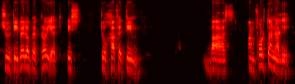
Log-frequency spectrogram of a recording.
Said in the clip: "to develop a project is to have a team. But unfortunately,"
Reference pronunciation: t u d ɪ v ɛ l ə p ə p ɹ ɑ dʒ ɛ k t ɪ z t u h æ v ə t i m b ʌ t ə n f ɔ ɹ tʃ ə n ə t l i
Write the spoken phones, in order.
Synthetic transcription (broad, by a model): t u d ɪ b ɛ l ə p ə p ɹ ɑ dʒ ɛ k t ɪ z t u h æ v ə t i m b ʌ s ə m f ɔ ɹ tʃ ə n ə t l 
